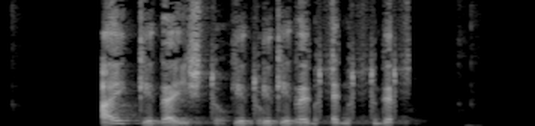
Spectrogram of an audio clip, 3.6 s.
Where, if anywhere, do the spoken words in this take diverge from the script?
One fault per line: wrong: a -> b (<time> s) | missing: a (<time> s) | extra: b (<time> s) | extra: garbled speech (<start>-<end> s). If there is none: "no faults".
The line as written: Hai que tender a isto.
missing: tender (1.1 s)
extra: garbled speech (1.5-2.7 s)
